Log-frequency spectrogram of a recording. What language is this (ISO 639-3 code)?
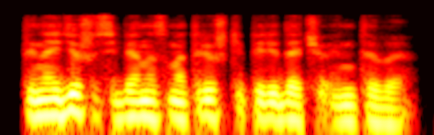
rus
